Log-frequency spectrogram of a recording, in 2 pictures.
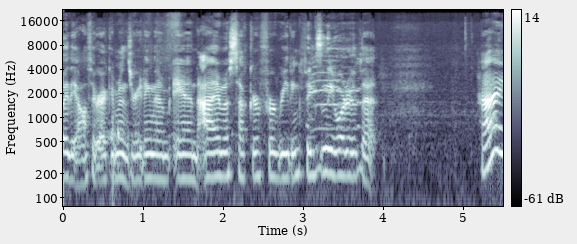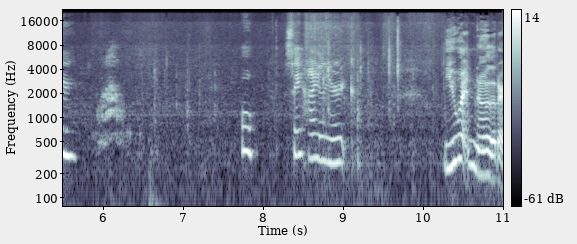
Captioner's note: meow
